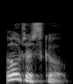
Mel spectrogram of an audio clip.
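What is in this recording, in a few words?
"otoscope", British English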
